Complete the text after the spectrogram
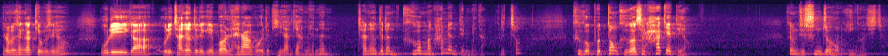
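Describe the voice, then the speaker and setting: A man's voice: fairly high pitch, big pitch swings, normal speed, creaky, fairly bright tone. A male pastor giving a conversational early-morning sermon, reading scripture and then talking it through, sometimes acting out a parent's scolding lines.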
